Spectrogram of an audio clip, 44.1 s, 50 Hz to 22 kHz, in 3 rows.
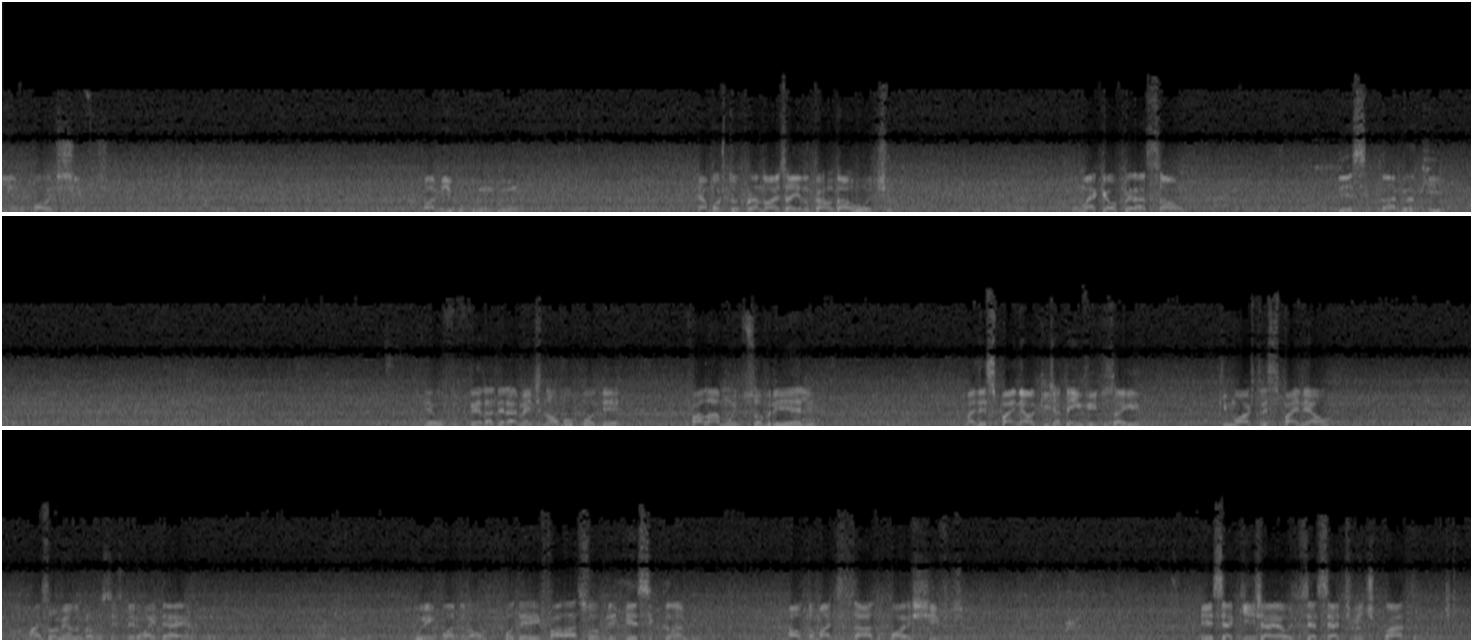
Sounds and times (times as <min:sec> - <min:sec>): Speech: 0:00.0 - 0:01.1, 0:04.2 - 0:05.3, 0:06.9 - 0:09.0, 0:10.7 - 0:11.9, 0:13.4 - 0:14.5, 0:18.9 - 0:21.0, 0:21.6 - 0:22.9, 0:24.3 - 0:26.1, 0:26.8 - 0:28.0, 0:29.6 - 0:31.4, 0:33.5 - 0:36.4, 0:37.2 - 0:39.1, 0:41.4 - 0:43.7.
